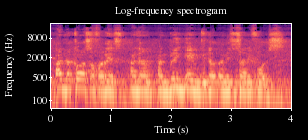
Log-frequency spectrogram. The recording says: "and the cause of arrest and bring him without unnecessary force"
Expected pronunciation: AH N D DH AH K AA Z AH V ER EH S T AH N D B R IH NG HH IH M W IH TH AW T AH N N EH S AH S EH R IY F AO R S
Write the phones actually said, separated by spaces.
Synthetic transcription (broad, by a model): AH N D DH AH K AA S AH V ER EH S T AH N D B R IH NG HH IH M W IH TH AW T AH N N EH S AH S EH R IY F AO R S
